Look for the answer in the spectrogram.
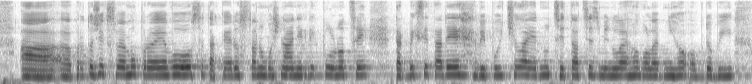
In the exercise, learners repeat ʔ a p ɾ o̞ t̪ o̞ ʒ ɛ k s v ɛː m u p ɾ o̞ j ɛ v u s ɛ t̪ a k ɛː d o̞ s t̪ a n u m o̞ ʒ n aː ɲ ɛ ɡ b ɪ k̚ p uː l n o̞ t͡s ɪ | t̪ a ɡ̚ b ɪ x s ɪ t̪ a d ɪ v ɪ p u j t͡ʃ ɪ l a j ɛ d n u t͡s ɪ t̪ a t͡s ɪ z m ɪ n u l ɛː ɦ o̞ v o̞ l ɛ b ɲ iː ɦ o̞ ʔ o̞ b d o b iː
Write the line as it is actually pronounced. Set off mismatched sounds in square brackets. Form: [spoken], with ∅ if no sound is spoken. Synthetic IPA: ʔ a p ɾ o̞ t̪ o̞ ʒ ɛ k s v ɛː m u p ɾ o̞ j ɛ v u s ɛ t̪ a k ɛː d o̞ s t̪ a n u m o̞ ʒ n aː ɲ ɛ ɡ [d] ɪ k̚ p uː l n o̞ t͡s ɪ | t̪ a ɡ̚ b ɪ x s ɪ t̪ a d ɪ v ɪ p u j t͡ʃ ɪ l a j ɛ d n u t͡s ɪ t̪ a t͡s ɪ z m ɪ n u l ɛː ɦ o̞ v o̞ l ɛ b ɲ iː ɦ o̞ ʔ o̞ b d o b iː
